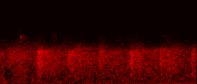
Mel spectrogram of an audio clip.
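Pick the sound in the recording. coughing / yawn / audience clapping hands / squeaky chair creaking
audience clapping hands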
